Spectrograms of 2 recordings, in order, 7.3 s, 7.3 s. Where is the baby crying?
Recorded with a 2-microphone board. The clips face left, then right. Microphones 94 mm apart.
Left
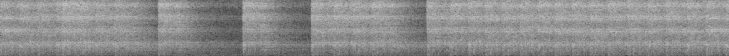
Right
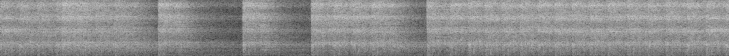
I don't hear a baby crying.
